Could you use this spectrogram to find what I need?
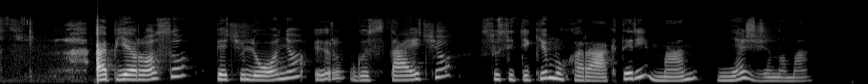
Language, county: Lithuanian, Alytus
